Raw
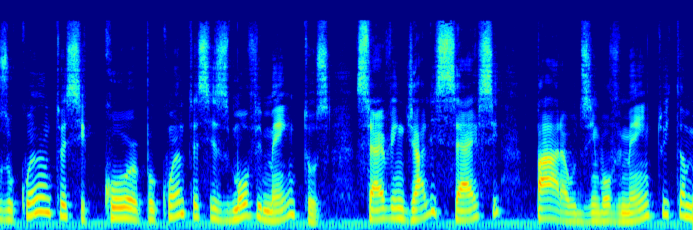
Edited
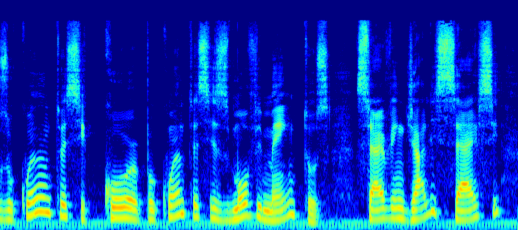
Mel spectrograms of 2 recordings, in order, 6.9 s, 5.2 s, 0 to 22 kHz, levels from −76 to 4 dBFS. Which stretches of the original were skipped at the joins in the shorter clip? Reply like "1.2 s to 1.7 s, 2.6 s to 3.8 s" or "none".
none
